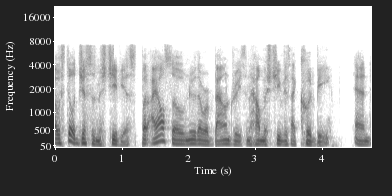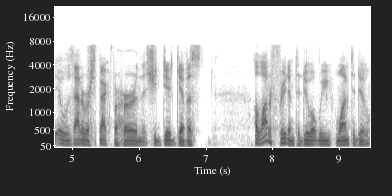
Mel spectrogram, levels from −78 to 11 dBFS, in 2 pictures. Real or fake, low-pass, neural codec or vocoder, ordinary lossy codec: real; 7.2 kHz; none; AAC, 32 kbps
